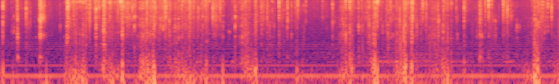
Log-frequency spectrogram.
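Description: A metal box-cutter blade shaves a solid oval bar of dry pink soap held in one hand, peeling off curls and flakes. Dense, crisp scraping and crunching strokes repeat quickly and irregularly over a steady low hum, with brief brighter crackles on the sharper cuts.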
